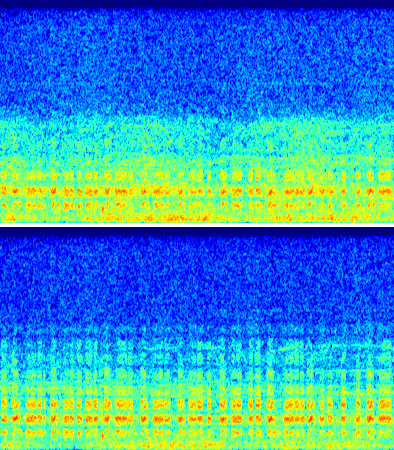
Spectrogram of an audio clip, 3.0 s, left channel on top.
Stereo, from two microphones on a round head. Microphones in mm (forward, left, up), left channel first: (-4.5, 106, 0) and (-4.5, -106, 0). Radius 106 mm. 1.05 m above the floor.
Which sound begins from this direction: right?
An insect, at 0.0 s.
